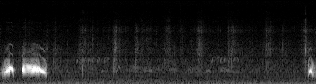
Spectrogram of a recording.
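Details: Spotted dove decoy singer, played so young birds learn to coo. One soft, hollow phrase opens: a short note, then a drawn-out, gently falling coo, then a long quiet gap with faint background rustles and a final brief coo.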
